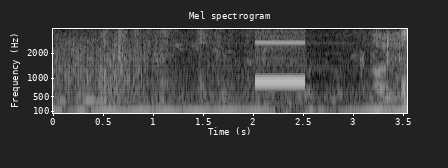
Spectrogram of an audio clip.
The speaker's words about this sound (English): Sorry you missed your call, but if you leave a message after the tone, we will get back to you.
